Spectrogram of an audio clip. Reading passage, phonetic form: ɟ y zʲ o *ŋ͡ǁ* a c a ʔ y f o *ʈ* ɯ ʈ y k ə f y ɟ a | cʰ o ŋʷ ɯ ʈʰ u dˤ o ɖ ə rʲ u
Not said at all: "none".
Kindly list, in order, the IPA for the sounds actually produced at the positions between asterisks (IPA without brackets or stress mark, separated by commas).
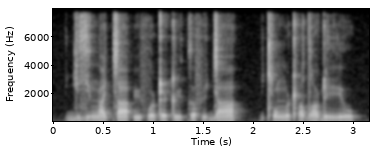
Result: ŋ, ʈ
